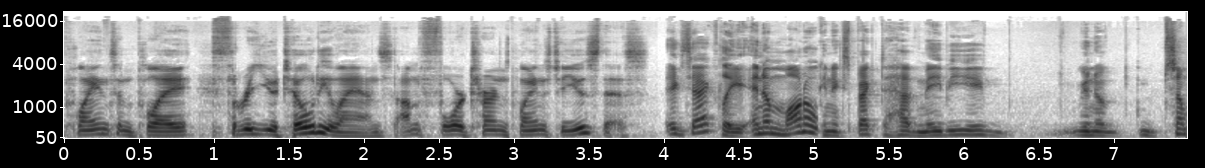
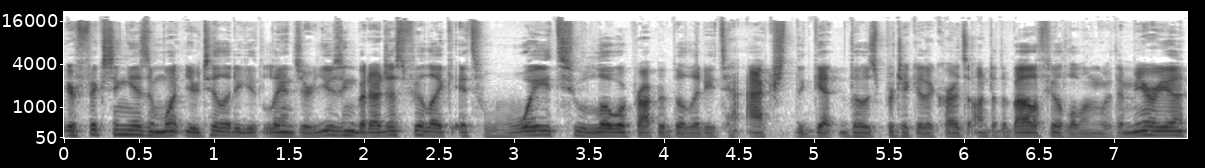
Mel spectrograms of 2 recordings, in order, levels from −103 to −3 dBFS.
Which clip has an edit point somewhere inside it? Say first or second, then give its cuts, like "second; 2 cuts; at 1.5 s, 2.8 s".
first; 5 cuts; at 1.0 s, 2.4 s, 3.0 s, 4.0 s, 5.0 s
